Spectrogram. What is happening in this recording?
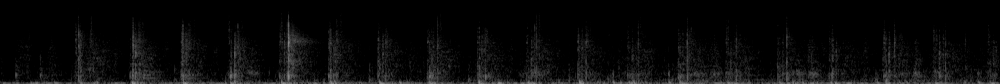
indoor footsteps on a wooden floor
